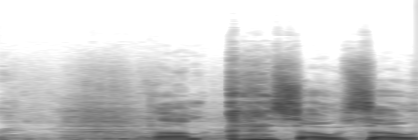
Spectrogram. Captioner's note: audience laughs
